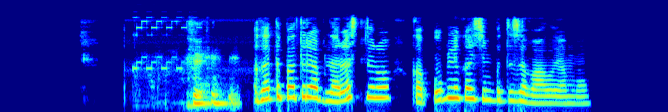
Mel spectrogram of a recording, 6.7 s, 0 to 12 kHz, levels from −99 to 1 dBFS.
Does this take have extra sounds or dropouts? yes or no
yes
